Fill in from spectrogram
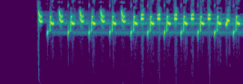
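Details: Goldfinch song: rapid repeated two-part notes, a high chip dropping to a lower tick, delivered in a rhythmic, rattling series in clean silence.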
